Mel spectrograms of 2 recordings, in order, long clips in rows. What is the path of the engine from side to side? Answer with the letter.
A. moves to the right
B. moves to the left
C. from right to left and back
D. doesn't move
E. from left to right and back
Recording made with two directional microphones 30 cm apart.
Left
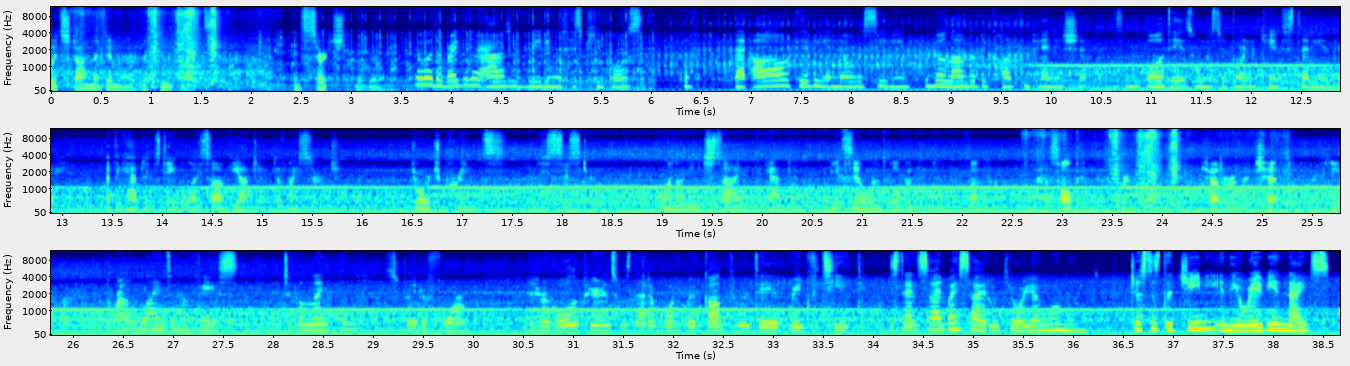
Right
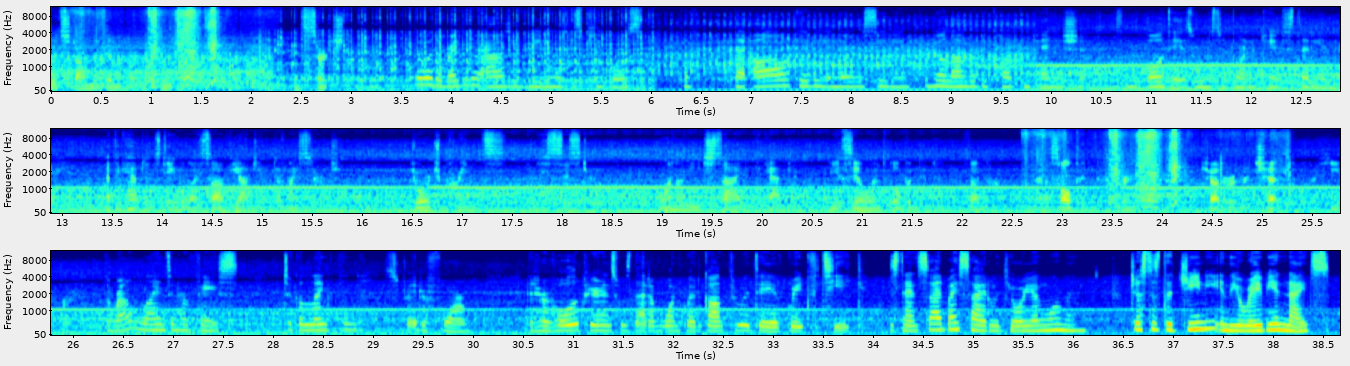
B.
